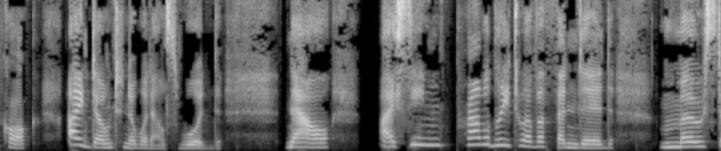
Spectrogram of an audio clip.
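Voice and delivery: hammed-up mock-British voice; horrific British accent. Host apologizing to UK listeners, bad British accent. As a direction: keep up a badly faked British accent. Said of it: "continue in this horrific British accent".

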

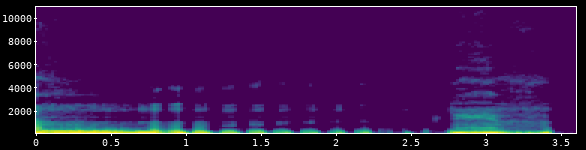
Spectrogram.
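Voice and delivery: a loud, breathy laugh full of delight; loud breathless laugh. Acted. Lover laughing with delight during sex, loud and breathless.

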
